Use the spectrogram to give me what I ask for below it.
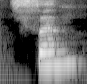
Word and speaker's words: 森: And on top of that, if we add one more tree, it will become forest, pronounced as 森.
